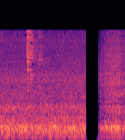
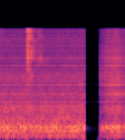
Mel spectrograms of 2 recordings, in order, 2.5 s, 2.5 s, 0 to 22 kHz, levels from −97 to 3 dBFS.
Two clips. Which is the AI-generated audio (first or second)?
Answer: second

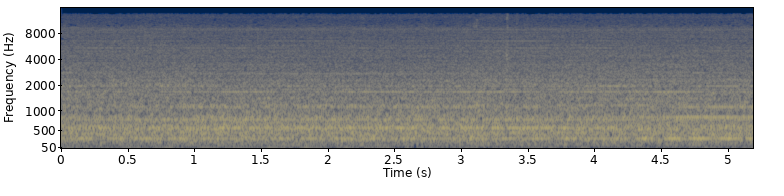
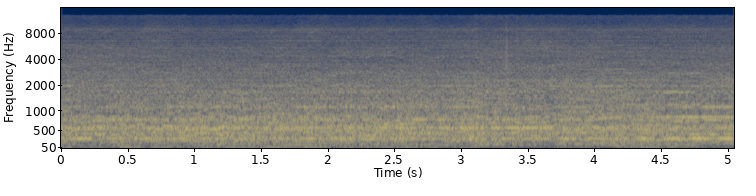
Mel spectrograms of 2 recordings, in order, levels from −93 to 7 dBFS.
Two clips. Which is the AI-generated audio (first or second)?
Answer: second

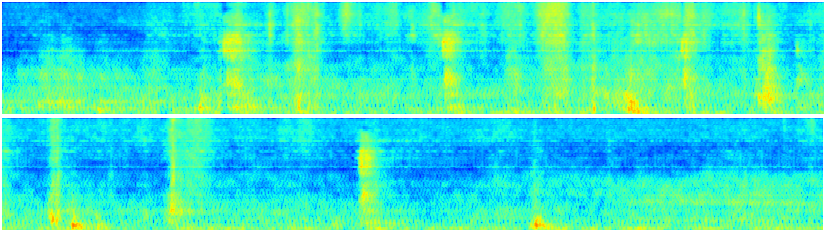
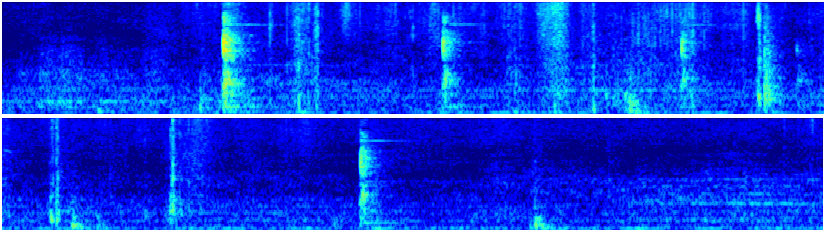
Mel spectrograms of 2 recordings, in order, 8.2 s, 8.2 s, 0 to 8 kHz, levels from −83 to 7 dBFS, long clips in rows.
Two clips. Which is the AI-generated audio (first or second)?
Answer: first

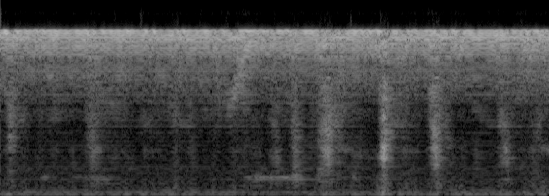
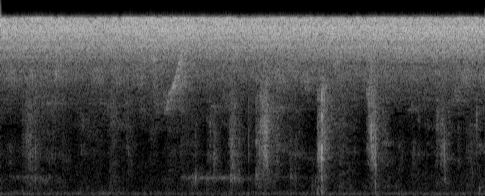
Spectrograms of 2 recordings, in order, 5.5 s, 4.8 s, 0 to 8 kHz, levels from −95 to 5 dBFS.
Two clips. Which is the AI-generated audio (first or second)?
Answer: first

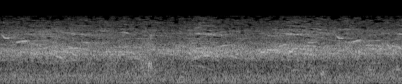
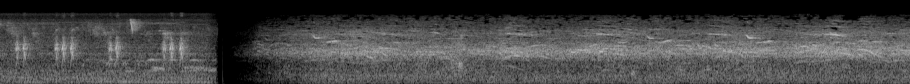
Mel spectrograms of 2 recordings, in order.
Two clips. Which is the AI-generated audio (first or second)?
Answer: first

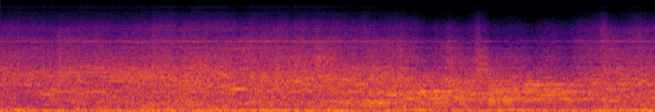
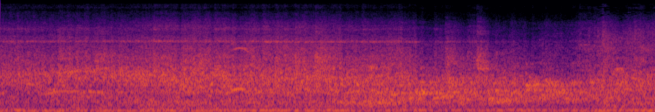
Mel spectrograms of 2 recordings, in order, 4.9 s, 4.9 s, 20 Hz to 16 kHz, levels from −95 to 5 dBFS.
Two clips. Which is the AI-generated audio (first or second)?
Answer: first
